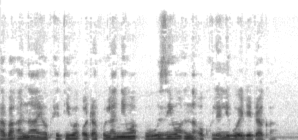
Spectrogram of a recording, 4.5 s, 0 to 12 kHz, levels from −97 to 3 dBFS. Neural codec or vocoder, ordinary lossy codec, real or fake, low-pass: none; MP3, 96 kbps; real; 10.8 kHz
